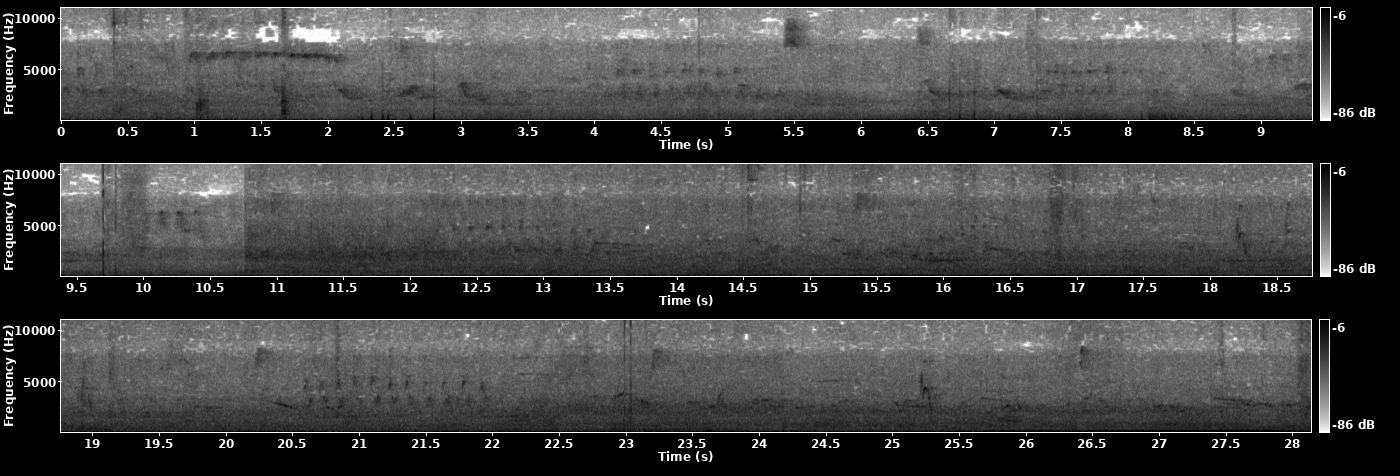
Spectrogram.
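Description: Outdoor background noise: a steady low rumble with faint scattered bird chirps. In the last several seconds a low hum rises in pitch and grows louder.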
